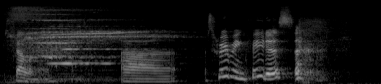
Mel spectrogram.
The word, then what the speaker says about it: Chalamet: a timothy chameleo chalamet i get his name wrong all the time i say chamolay and it's shalom uh screaming fetus [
